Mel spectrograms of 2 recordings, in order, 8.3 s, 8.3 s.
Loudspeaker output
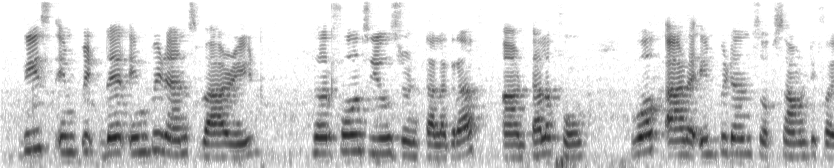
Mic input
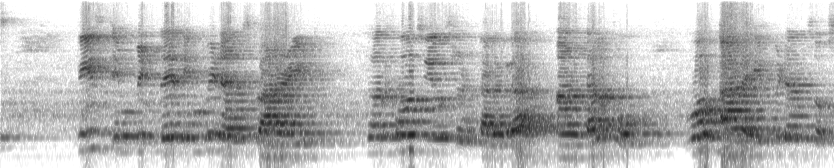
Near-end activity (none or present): none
